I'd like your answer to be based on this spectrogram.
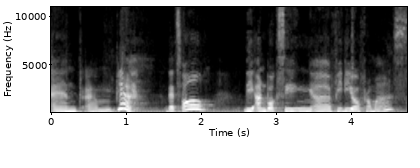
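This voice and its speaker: A woman speaks at a moderate pace with an Indonesian accent. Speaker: vlogger. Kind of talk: casual chat.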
